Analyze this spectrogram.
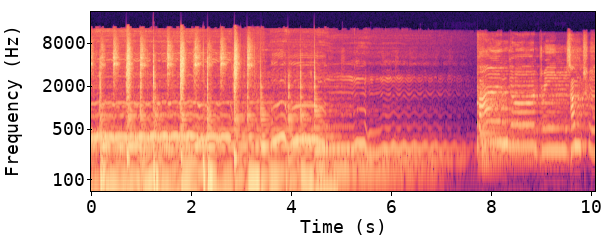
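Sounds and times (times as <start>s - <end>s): bass and drums backing music: 0.0s - 5.1s
person singing long vibrato note: 0.0s - 9.0s.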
